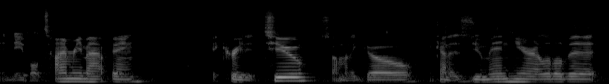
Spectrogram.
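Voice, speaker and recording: A man with a gravelly, bright voice at a medium pitch talks through a software tutorial. He is informal and thinks aloud, muttering to himself between steps. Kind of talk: casual screen-recorded tutorial, thinking aloud while working.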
